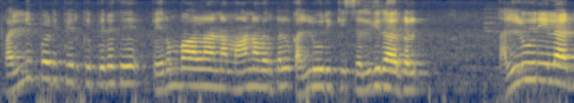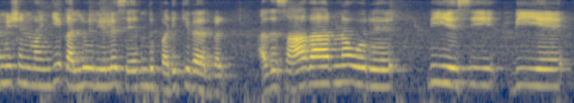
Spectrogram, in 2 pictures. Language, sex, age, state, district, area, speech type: Tamil, female, 60+, Tamil Nadu, Nagapattinam, rural, spontaneous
